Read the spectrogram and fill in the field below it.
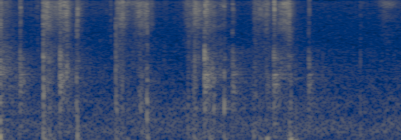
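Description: Tarot cards being shuffled, a quick rustling, flicking burst of papery riffles close up with no voices.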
